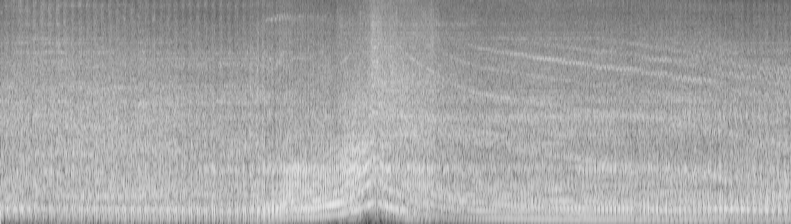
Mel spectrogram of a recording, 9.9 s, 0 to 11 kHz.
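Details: 2000 Kawasaki ZR-7 750cc four-stroke, recently tuned up with new plugs and wires, carbs cleaned, aftermarket exhaust, on choke: steady idle rises into a clean rev and falls back to even idle, no misses or knocks; normal running, owner notes slight rattle near 5,000 rpm.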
